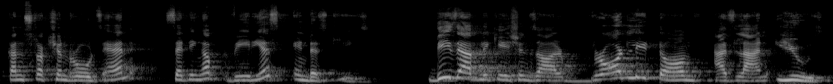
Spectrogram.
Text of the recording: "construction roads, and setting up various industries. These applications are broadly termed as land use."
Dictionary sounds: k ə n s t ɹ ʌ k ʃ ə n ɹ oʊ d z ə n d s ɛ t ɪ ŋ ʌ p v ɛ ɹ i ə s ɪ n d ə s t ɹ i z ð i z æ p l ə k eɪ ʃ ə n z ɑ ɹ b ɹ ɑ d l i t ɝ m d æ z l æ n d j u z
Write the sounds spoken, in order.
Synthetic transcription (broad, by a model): k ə n s t ɹ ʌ k ʃ ə n ɹ oʊ d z ə n d s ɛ t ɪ ŋ ʌ p v ɛ ɹ i ə s ɪ n d ə s t ɹ i z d i z æ p l ə k eɪ ʃ ə n z ɑ ɹ b ɹ ɑ d l i t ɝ m d æ z l æ n d j u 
